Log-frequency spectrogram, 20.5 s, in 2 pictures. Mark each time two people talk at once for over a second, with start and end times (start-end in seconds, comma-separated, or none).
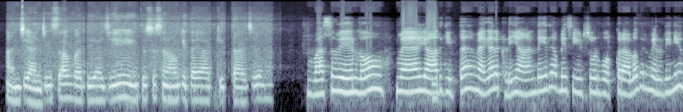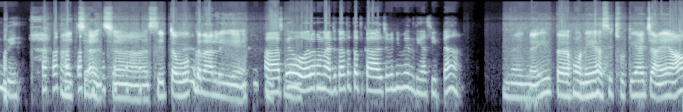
none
